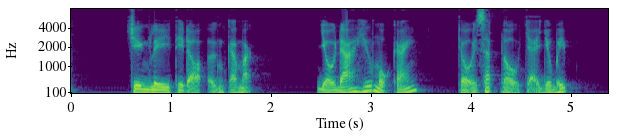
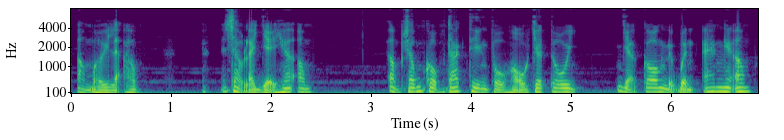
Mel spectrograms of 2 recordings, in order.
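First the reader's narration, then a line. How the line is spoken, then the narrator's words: Old woman's tearful wailing. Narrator (Vietnamese): Bà Mai khóc lóc ỉ ôi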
